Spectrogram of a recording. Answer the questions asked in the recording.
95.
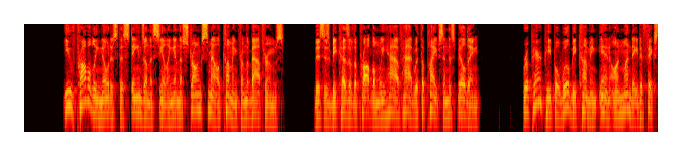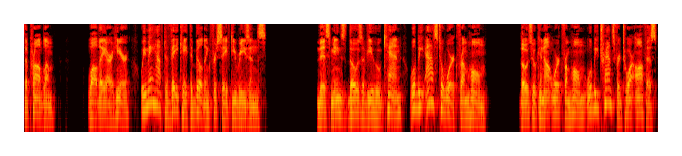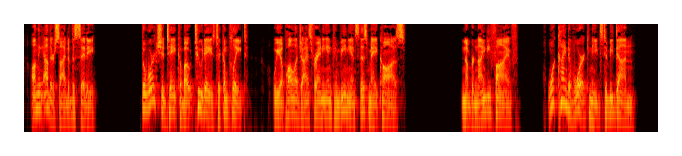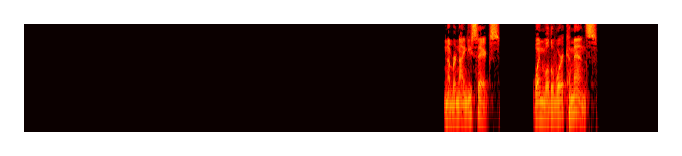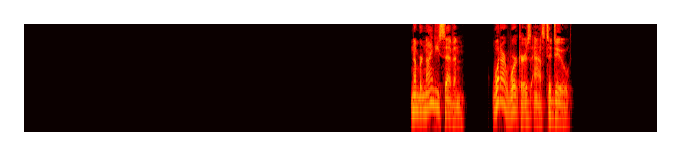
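Repairing the building's pipes
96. On Monday
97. Work from home, or move to the office on the other side of the city if they can't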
